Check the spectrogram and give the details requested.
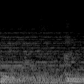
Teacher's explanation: the tip of your tongue touches your upper inner gum and makes this shape. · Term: lingual consonant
